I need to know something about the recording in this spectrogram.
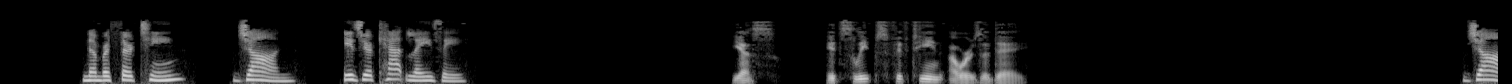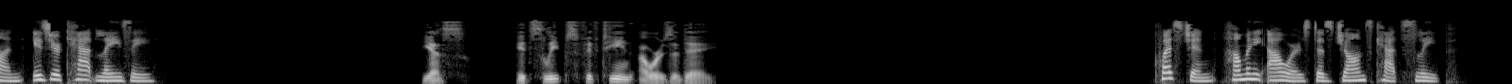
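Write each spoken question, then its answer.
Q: Question, how many hours does John's cat sleep?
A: 15 hours a day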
